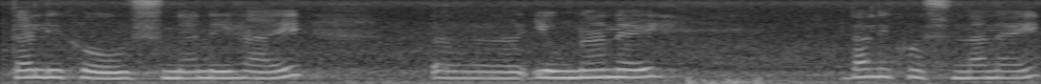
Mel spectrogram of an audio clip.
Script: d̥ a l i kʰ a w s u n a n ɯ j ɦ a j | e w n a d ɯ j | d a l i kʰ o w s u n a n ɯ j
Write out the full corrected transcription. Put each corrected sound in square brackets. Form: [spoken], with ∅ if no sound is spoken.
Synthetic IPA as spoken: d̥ a l i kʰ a w s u n a n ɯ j ɦ a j | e w n a [n] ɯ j | d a l i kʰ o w s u n a n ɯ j

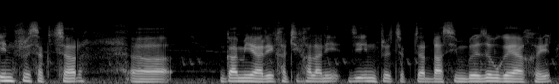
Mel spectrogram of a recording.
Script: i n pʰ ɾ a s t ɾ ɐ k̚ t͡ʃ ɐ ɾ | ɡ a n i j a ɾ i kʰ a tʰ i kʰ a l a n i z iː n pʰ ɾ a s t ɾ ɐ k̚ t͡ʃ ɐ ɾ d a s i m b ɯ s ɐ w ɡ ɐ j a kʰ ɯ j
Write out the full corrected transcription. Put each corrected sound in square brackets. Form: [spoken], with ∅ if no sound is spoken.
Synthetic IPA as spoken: i n pʰ ɾ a s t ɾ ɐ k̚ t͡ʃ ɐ ɾ | ɡ a [m] i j a ɾ i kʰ a tʰ i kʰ a l a n i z iː n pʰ ɾ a s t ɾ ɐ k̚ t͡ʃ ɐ ɾ d a s i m b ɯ [z] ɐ w ɡ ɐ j a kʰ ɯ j

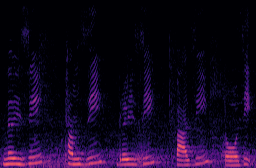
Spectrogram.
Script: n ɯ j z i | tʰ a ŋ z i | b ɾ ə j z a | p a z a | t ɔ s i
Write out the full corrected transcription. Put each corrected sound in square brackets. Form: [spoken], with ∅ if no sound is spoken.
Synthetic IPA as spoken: n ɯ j z i | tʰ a [m] z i | b ɾ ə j z [i] | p a z [i] | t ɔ [z] i

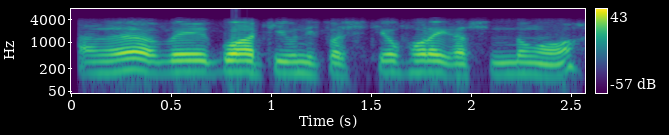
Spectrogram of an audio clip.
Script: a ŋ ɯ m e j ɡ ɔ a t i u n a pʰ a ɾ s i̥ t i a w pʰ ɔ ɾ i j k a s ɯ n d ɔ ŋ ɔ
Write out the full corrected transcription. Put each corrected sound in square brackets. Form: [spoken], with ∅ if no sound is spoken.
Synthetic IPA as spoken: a ŋ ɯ [b] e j ɡ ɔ a t i u n [i] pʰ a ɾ s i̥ t i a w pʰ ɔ ɾ [a] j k a s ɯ n d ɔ ŋ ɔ

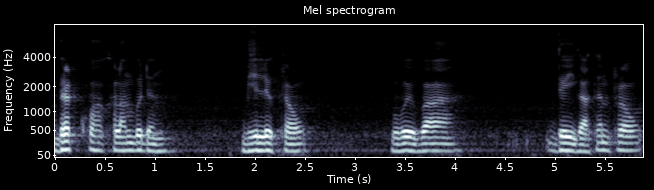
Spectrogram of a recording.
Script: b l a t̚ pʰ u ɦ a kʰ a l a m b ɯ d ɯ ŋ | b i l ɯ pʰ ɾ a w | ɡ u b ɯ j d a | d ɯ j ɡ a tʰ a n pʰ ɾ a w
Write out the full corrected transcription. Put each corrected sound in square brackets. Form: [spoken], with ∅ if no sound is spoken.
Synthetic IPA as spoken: b [ɾ] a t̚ [kʰ] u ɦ a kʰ a l a m b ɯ d ɯ ŋ | b i l ɯ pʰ ɾ a w | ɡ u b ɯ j [b] a | d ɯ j ɡ a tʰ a n pʰ ɾ a w

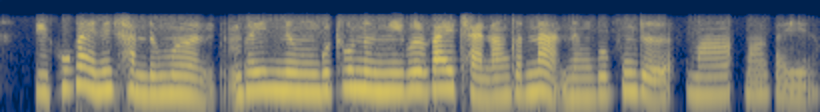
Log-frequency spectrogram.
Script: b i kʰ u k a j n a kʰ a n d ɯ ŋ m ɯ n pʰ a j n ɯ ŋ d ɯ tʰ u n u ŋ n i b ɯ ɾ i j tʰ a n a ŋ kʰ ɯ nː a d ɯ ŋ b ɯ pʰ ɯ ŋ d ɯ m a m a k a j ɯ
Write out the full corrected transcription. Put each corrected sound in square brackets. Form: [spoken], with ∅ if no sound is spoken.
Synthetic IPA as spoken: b i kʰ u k a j n [i] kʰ a n d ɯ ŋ m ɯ n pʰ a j n ɯ ŋ [b] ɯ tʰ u n [ɯ] ŋ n i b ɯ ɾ [a] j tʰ a n a ŋ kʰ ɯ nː a [n] ɯ ŋ b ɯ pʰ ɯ ŋ d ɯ m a m a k a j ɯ

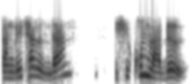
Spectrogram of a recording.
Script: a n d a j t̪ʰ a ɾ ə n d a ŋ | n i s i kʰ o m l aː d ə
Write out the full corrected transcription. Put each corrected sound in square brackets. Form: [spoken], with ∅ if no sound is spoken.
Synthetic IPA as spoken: a [ŋ] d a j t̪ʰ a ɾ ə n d a ŋ | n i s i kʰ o m l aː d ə

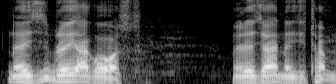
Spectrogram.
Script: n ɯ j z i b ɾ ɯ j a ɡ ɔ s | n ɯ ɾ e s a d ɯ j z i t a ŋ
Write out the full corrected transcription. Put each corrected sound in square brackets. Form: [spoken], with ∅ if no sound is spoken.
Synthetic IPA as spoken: n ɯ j z i b ɾ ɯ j a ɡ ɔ s | n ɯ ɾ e [z] a [n] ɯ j z i [tʰ] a [m]

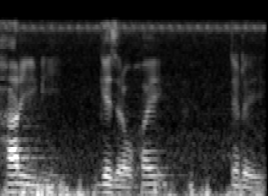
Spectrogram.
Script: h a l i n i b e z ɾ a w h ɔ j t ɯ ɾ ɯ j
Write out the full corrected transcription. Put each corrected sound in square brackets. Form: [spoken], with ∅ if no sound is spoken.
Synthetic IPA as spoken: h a [ɾ] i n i [ɡ] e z ɾ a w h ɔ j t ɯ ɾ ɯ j

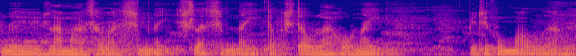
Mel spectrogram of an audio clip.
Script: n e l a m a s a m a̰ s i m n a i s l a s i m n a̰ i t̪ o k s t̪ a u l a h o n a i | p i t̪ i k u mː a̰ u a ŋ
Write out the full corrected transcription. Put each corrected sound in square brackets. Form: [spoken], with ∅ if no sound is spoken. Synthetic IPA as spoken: n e l a m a s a m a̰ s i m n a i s l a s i m n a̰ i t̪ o k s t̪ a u l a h o n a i | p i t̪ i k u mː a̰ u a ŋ

